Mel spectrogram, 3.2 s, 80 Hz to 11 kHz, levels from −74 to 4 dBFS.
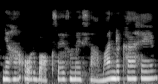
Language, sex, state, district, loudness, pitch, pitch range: Hindi, female, Madhya Pradesh, Dhar, -14 LUFS, 225 Hz, 220-240 Hz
